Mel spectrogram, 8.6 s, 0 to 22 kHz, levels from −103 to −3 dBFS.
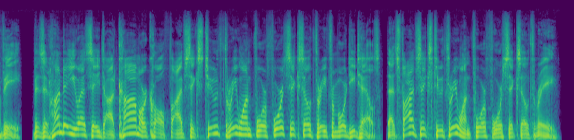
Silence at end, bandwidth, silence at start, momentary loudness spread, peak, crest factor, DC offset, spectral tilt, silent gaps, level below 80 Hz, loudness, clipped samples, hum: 0.25 s; 14 kHz; 0 s; 4 LU; -4 dBFS; 16 dB; under 0.1%; -5.5 dB/octave; none; -42 dBFS; -20 LUFS; under 0.1%; none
